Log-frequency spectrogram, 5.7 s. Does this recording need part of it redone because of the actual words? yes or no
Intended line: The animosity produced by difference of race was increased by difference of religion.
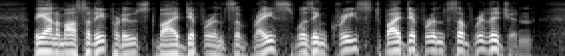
no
